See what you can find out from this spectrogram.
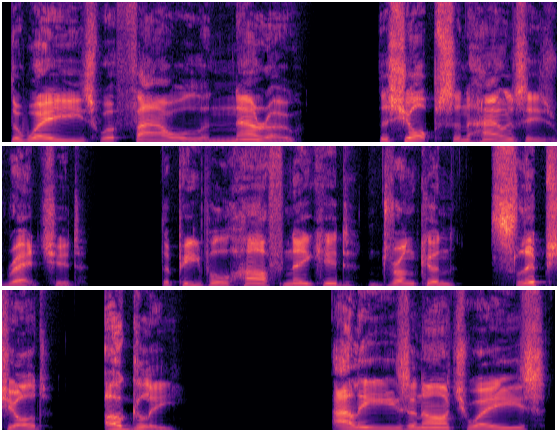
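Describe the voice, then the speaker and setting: A man reading a classic ghost story aloud as an audiobook, in a measured, expressive storytelling manner. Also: a little high, clean tone, no echo, clean studio sound. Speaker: audiobook narrator. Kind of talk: scripted narration of a classic novel.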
